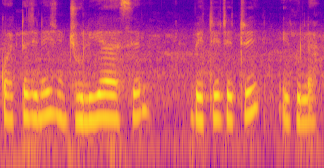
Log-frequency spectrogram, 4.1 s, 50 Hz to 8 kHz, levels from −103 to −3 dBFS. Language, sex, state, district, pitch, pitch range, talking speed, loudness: Bengali, female, Assam, Hailakandi, 225 Hz, 215-240 Hz, 105 wpm, -15 LUFS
